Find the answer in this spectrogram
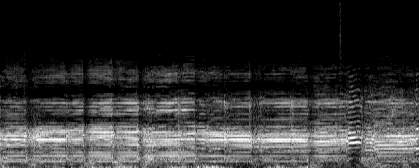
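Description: Loud, reedy, nasal shawm (sorna) melody over drum beats, the folk music that accompanies a stick-fighting dance. The melody shifts near the end.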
